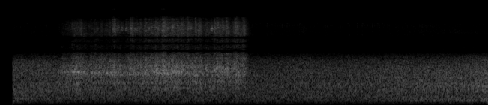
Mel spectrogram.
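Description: Steady outdoor background noise of a town, a continuous hiss with no distinct events. A louder rushing layer sits on top for the first few seconds and cuts off suddenly a little over three seconds in.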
